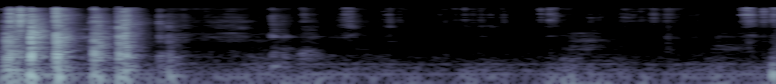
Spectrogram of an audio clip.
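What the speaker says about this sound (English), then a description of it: "Let's pull a challenge card for you" Oracle cards shuffled and pulled from a deck: a quick burst of crisp riffling flutters, close and fairly loud, followed by softer scattered card rustles and slides.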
